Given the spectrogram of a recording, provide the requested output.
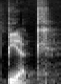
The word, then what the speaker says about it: Björk: Bjork or Björk? It's Björk. Björk. Yeah, have I said Bjork? I'd say Bjork. It is Björk. That's how it's spelled.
